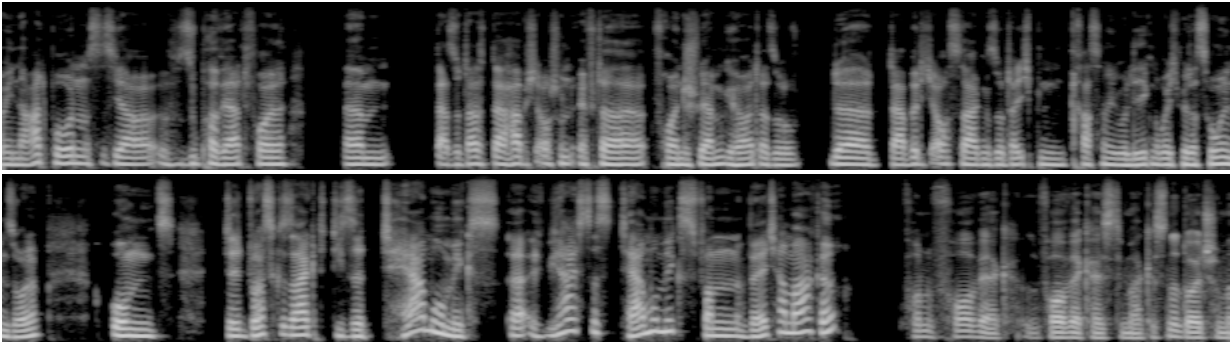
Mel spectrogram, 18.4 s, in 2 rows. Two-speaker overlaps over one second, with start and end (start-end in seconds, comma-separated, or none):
none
